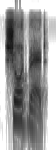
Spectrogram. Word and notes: shortbread: Indian

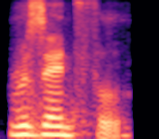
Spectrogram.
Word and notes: resentful: Indian

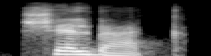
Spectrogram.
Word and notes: shellback: Indian

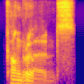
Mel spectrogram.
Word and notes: Congruence: British English

